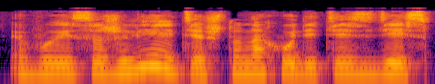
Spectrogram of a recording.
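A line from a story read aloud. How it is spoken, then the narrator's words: Plain. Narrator (Russian): спросила я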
